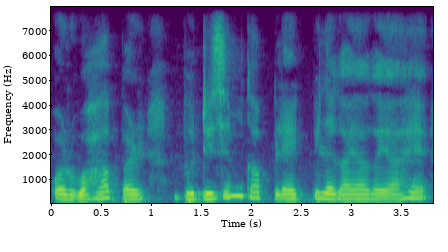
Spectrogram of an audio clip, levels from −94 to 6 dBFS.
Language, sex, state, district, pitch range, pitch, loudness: Hindi, female, Arunachal Pradesh, Longding, 190-235 Hz, 205 Hz, -16 LUFS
